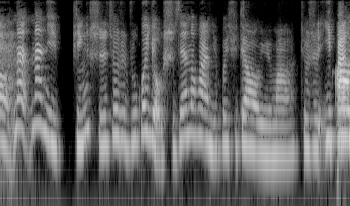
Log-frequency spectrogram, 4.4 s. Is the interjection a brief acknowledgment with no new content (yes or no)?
no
